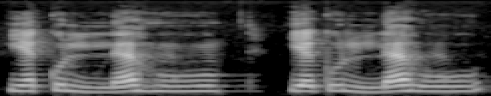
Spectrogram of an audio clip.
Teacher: یہاں پر دیکھیں نون ہم نہیں پڑھ رہے. ٹھیک ہے، تو اس کے بعد ہم یہاں پر غنہ نہیں کریں گے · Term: ادغام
